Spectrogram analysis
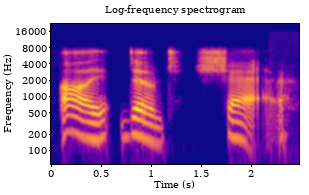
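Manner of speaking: cold. Acted. Villain's cold final line.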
